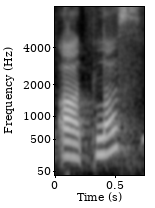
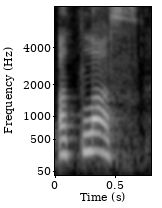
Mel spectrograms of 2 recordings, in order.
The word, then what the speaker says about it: атлас: Можна сказати «атлас» і можна сказати «атлас». Але зміниться від того значення самого слова.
